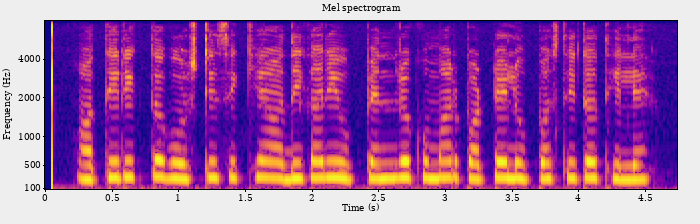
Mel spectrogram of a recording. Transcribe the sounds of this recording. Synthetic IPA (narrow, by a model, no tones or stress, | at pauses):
ɔt̪iɾik̚t̪ɔɡosʈisikʰːjaɔd̪ʱikaɾiupend̪ɾɔkumaɾpɔʈelupɔst̪ʰit̪ɔt̪ʰile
